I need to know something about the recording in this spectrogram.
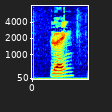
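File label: "lueng6", Teochew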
